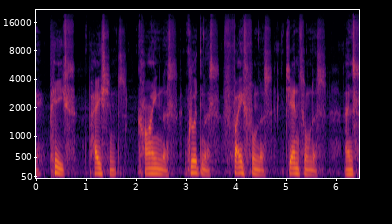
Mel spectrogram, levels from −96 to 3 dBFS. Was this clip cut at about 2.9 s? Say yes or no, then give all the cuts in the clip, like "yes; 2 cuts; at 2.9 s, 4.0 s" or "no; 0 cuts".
yes; 1 cut; at 2.9 s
